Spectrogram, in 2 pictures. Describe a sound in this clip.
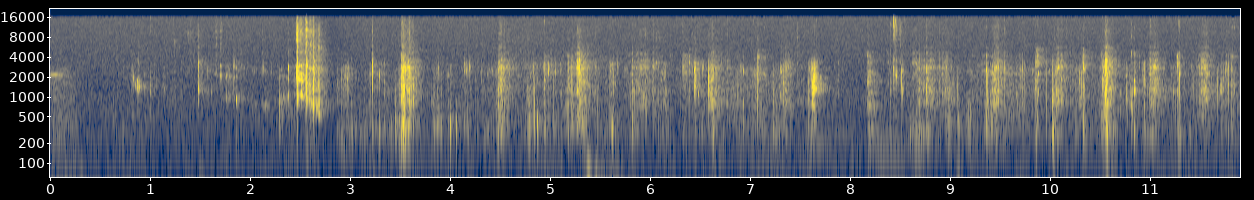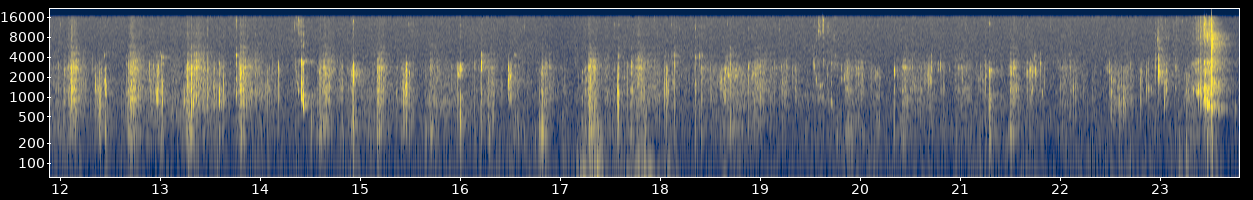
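A woman crunches loudly on crispy food close to a microphone.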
